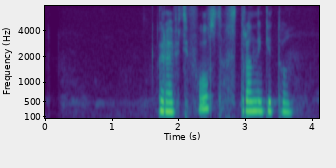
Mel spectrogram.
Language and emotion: Russian, neutral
